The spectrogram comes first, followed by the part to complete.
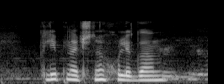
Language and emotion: Russian, neutral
